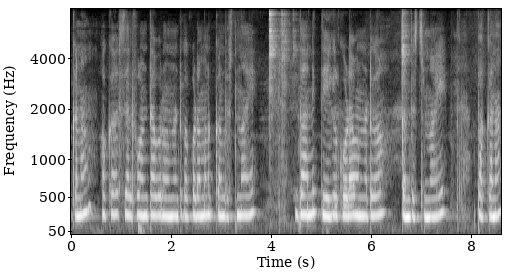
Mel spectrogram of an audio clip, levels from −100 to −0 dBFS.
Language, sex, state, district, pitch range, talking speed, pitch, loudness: Telugu, female, Andhra Pradesh, Krishna, 250-265 Hz, 105 wpm, 255 Hz, -13 LUFS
